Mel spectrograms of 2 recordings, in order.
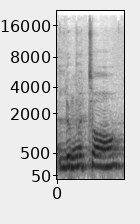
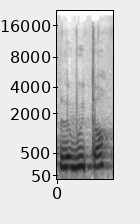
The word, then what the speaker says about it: Louboutin: Louboutin. Louboutin.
